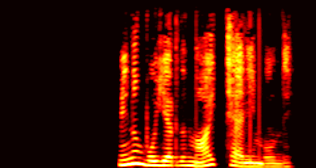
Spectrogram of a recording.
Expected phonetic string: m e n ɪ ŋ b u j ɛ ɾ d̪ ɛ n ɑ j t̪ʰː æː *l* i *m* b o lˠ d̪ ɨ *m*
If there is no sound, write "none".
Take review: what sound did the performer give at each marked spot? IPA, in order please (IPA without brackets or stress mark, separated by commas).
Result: l, m, none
